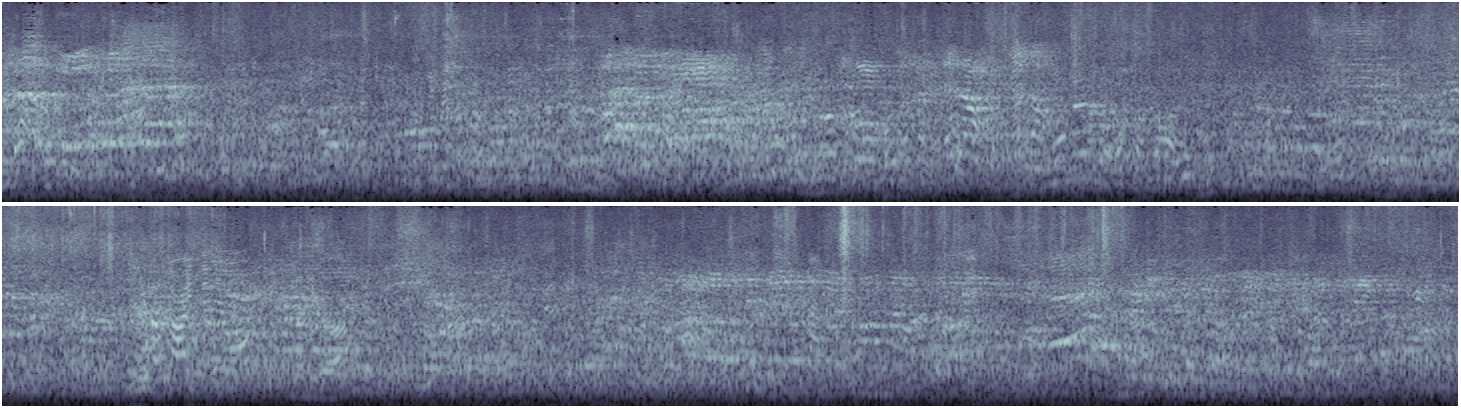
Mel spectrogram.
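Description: A crowd of people chatters all around in a large echoing hall.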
